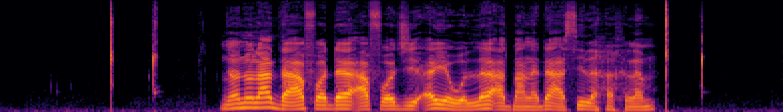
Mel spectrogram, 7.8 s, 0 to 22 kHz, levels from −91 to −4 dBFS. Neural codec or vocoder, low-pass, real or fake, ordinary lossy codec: none; none; real; none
